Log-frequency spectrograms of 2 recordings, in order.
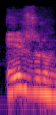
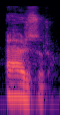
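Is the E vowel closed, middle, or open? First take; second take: closed; middle. First: The E vowel is strongly closed. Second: The E vowel is between open and closed. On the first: The speaker calls it wrong. "Erzurum dersem kapalı telaffuz etmiş olurum" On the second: The speaker calls it right. "Orta E olacak"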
